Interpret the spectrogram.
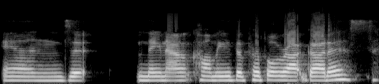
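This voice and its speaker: A woman's voice: mid-range voice, completely flat delivery, slow, warm tone, rough recording. A woman from Texas, a musician guest in a casual interview over a video call, enthusiastic and laughing often. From Texas, USA.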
